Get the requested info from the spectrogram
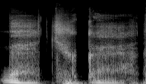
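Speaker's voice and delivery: very low, slow croaked alien grunt; deep, soft monster voice; low big alien. Acted. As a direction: croak it slowly from the bottom of your range. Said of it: "it's gotta be low".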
